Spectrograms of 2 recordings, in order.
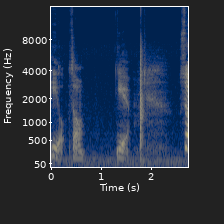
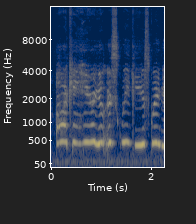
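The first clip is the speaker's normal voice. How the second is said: very high, squeaky mimicry; mock someone in a tiny high squeak; 13 semitones higher than usual. Charlotte mimicking Tiffany mid promo, high squeaky mockery. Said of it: "mimicking Tiffany's voice".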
